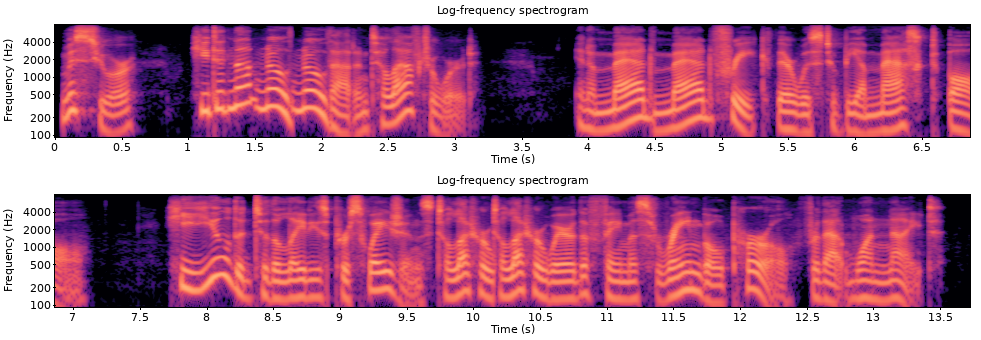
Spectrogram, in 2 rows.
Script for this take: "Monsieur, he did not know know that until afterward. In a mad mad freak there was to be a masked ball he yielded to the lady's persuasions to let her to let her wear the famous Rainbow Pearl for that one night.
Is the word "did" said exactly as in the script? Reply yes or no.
yes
